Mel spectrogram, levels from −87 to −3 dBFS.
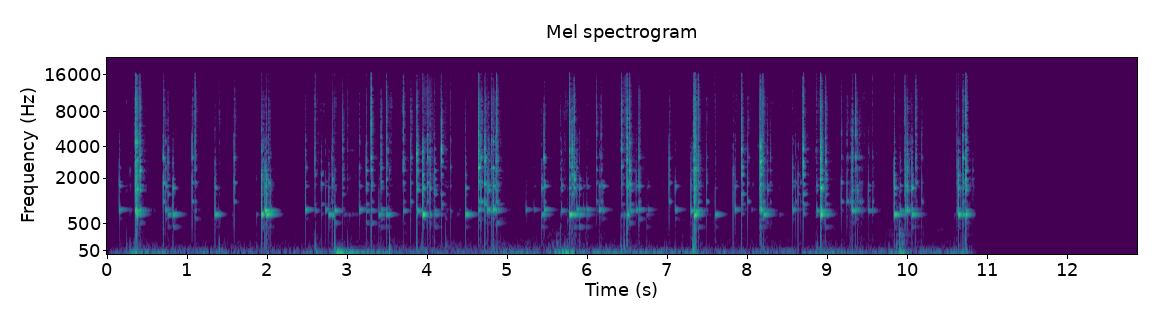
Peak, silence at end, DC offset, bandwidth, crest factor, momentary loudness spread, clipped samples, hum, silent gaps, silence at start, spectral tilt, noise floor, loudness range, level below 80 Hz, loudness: -10 dBFS; 2.05 s; under 0.1%; 17 kHz; 30 dB; 19 LU; under 0.1%; none; none; 0.15 s; 1 dB/octave; -59 dBFS; 5 LU; -62 dBFS; -36 LUFS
